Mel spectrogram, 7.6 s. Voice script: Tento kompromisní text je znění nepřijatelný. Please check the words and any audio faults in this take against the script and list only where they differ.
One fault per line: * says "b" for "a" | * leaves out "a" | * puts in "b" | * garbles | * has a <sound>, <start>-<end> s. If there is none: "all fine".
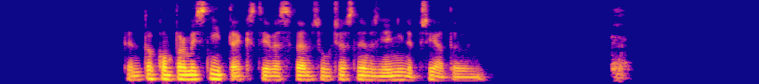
* puts in "ve svém současném"
* has a throat clearing, 6.1-6.3 s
